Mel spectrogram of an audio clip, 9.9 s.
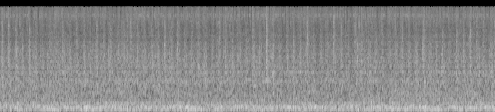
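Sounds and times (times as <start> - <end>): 
Orcasound hydrophone underwater sound: 0.2 - 9.7.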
